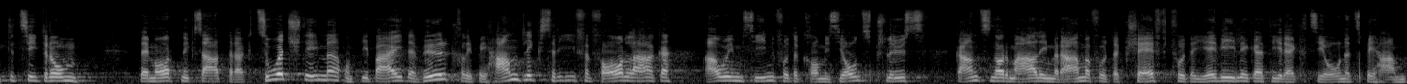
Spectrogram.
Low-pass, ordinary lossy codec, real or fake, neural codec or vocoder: 14.4 kHz; none; fake; vocoder, 44.1 kHz, 128 mel bands, Pupu-Vocoder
